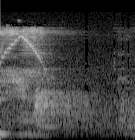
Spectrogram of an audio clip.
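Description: A channel-logo sound effect: one whistling tone that glides up and then back down in pitch within the first second, then fades away.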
